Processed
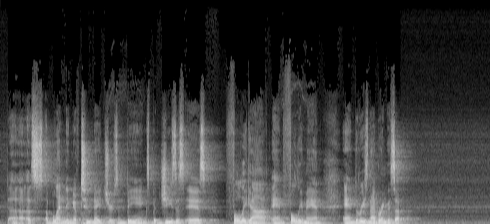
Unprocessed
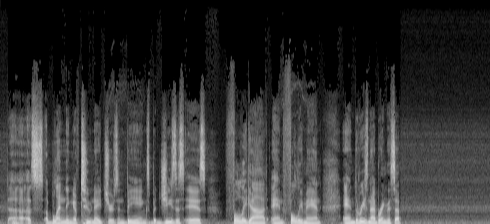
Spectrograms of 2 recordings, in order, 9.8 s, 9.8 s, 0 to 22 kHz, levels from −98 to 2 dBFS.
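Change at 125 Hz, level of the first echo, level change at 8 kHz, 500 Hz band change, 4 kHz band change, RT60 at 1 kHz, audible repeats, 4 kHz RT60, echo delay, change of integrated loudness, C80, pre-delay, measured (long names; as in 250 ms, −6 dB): +0.5 dB, no echo audible, 0.0 dB, +0.5 dB, +0.5 dB, 1.0 s, no echo audible, 0.95 s, no echo audible, +0.5 dB, 12.5 dB, 31 ms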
